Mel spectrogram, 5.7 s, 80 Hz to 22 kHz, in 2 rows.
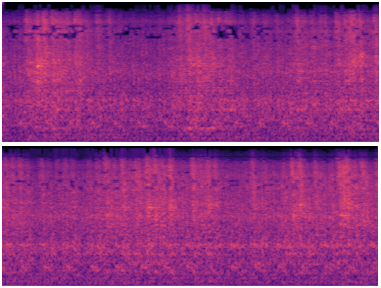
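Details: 1355 diesel tractor, cranked on a battery just fitted, expecting to need line bleeding, starts easily and settles into a steady, even low clatter; return line not in tank, spewing diesel. Normal start and idle.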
